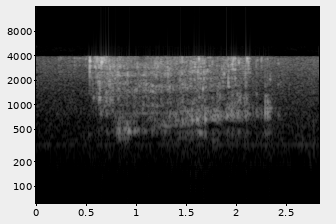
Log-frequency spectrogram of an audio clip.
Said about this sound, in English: I pour a glass of water for my father's spirit, and I like to say Ashe. Pour a glass of water for my mother's spirit, and I say Mother Ashe.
